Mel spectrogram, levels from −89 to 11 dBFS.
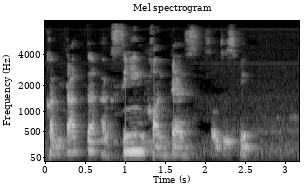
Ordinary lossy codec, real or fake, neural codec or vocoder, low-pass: none; real; none; 7.2 kHz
